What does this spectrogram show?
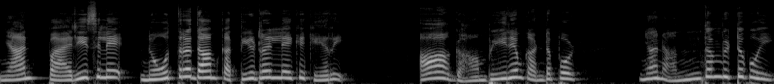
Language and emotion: Malayalam, surprised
